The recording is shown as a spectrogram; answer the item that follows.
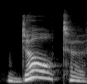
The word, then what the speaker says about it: daughter: Daughter, filha, D-A-U-G-H-T-E-R. Também poderia ser daughter, daughter, uma pronúncia bem comum no inglês americano. A Taylor puxou um pouquinho para British English aqui, puxou um pouquinho para Shakespeare no T, principalmente, daughter.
